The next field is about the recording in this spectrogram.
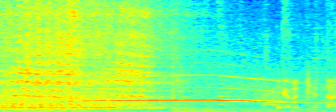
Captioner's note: gun shots; sirens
